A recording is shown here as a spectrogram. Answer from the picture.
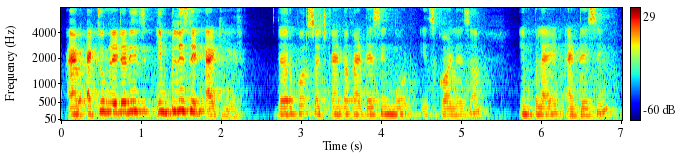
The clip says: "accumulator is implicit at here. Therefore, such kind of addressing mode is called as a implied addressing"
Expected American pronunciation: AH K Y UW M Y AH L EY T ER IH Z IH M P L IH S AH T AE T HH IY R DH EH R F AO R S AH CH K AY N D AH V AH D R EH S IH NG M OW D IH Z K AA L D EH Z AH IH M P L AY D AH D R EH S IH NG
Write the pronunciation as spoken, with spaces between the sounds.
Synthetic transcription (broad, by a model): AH K Y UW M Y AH L EY T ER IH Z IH M P L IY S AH T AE T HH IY R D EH R F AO R S AH CH K AY N D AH F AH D R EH S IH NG M OW D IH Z K AA L D EH Z AH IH M P L AY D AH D R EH S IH NG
